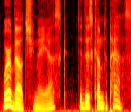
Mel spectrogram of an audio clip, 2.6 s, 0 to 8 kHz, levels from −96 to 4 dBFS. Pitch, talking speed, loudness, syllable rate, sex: 130 Hz, 205 wpm, -20 LUFS, 4.6 syllables/s, male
